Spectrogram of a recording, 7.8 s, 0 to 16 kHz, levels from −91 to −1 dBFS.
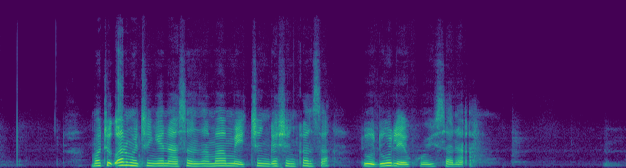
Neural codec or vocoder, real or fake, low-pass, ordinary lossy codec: vocoder, 44.1 kHz, 128 mel bands, Pupu-Vocoder; fake; 14.4 kHz; AAC, 96 kbps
